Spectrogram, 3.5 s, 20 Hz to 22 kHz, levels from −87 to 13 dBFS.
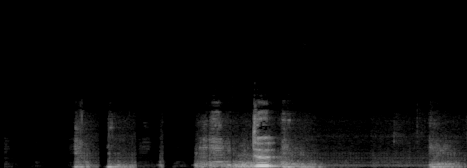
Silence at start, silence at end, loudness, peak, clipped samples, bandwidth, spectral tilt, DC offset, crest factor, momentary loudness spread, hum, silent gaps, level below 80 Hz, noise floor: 0.55 s; 0.05 s; -22 LUFS; -4 dBFS; under 0.1%; 7.8 kHz; -5 dB/octave; under 0.1%; 24 dB; 25 LU; none; none; -78 dBFS; -58 dBFS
